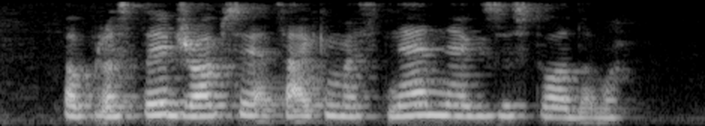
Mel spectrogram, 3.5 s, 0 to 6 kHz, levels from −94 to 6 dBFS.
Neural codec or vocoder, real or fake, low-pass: none; real; 5.4 kHz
